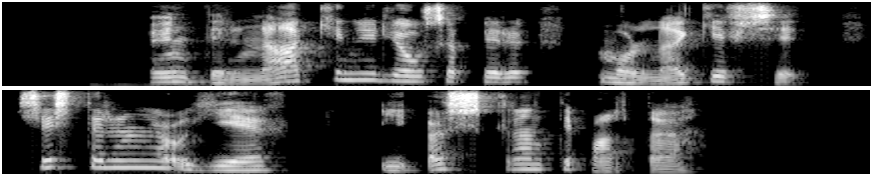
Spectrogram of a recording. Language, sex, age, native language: Icelandic, female, 60-69, Icelandic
